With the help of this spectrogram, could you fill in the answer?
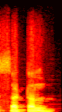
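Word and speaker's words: subtle: सबटल लिखा हुआ बट हम इसको पढ़ते हैं सटल। ठीक है? बी साइलेंट होता है।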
